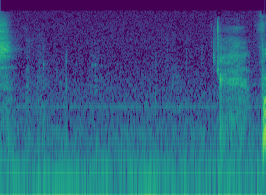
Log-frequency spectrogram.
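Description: A pause in a man's speech: faint room noise with a thin steady hum, then a short breath near the end before he speaks again.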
